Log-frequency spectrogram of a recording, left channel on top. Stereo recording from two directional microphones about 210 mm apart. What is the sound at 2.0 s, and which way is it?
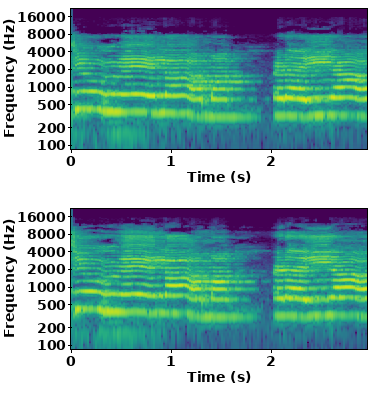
Child singing, 20° right (ahead or behind).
